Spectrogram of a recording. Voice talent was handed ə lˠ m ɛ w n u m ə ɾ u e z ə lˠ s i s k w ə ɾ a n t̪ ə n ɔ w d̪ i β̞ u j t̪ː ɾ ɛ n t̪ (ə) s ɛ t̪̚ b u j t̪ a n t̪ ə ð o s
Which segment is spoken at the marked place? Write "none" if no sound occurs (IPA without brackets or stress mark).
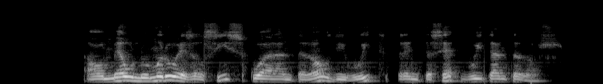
ə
